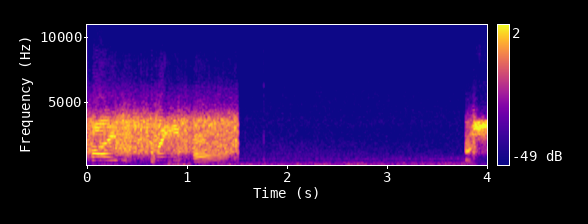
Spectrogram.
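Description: Air traffic control radio: a thin, hissy voice transmission that cuts off abruptly about a second and a half in. A faint low background follows, and a new transmission starts just before the end.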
